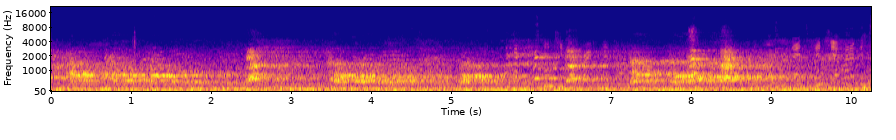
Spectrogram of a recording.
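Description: Dogs yipping and whining in a large echoing hall: high pitched cries, each held for a second or so, that come and go every second or two over a hum of voices.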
